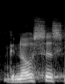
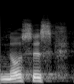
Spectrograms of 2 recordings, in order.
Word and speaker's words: gnosis: There's it's not always exactly, you know, in these two categories, but there's a Greek word that gnosis, you don't usually pronounce the G in that as it's typically spelled, gnosis, and epignosis or epignosis.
